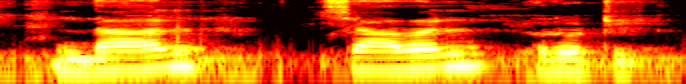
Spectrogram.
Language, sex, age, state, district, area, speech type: Urdu, male, 60+, Bihar, Khagaria, rural, spontaneous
